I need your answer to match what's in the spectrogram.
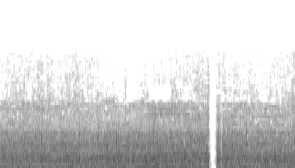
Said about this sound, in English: And it's Lou Gehrig, ladies and gentlemen, who's captain of the American League All-Star team, standing out there at the plate, and the crowd is giving him a tremendous ovation. Just listen for a moment.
